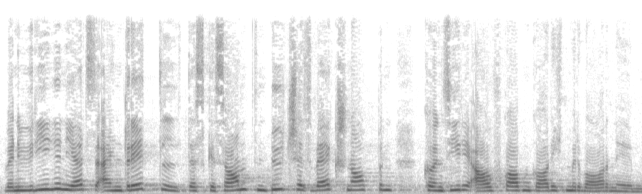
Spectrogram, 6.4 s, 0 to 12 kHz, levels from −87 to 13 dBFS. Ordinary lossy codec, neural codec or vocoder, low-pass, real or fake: none; none; 10.8 kHz; real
